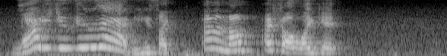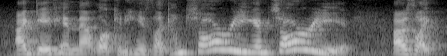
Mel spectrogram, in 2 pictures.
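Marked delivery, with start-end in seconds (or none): 0.1-1.3 very high-pitched, incredulous demand; mock scolding. Mom confronts son about the fight, mock scolding. 2.0-3.4 put-on high-pitched kid's excuse; imitated son. Son answers mom about the fight, lightly imitated. Son's retold defensive answer. 6.2-8.0 high, pleading mock apology; imitated apologetic son. Son apologizes after mom's look, mock pleading.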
